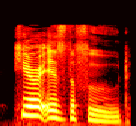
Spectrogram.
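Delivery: ordinary delivery, nothing marked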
